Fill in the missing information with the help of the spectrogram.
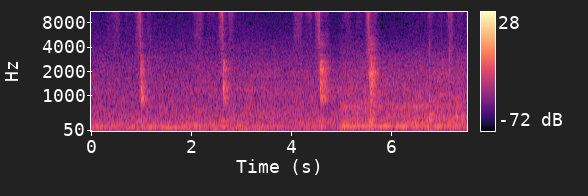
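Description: Chef's knife slicing through a raw carrot and striking a wooden cutting board: four sharp cuts a second or two apart, with a few lighter taps near the end.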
